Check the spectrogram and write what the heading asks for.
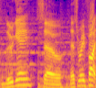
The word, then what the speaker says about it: Lugae: As the game said, it's pronounced Lugae, so that's where we fought him.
